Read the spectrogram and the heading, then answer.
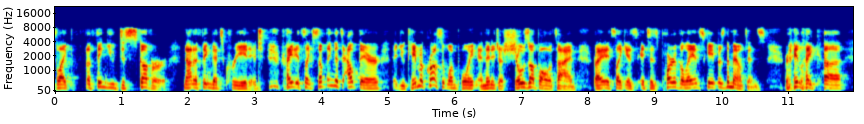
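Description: A man in a casual panel discussion, rambling through wry, animated, digressive analysis of pop culture. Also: on the high side, slightly rough, dull audio. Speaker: podcast panelist.

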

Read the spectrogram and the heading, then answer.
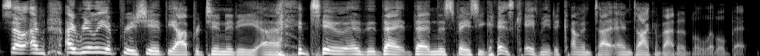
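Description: A man hosting a podcast in a casual conversational style, thinking aloud in a halting, rambling and reflective way. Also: medium pitch, expressive, fairly bright tone, dry recording, studio quality. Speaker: podcast host.

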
